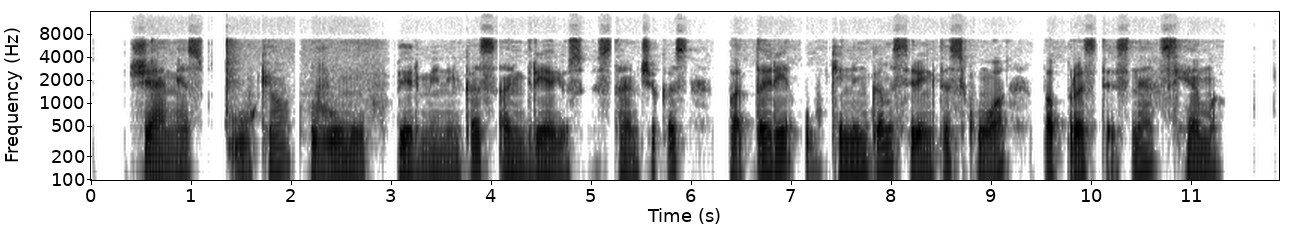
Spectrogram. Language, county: Lithuanian, Vilnius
